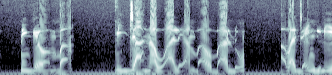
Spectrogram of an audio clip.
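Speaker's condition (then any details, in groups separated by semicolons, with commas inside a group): Throat cancer; survivor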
